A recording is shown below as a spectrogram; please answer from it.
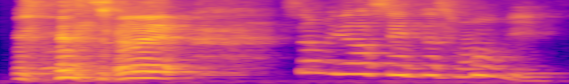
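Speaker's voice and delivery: high, loud laughing through the words. Real, not acted. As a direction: crack up while asking. Laughing while telling.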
